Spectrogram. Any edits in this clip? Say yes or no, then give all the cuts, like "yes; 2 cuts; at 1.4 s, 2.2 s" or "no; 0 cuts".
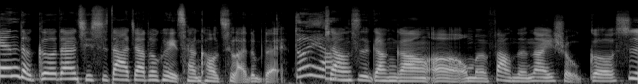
yes; 1 cut; at 3.3 s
